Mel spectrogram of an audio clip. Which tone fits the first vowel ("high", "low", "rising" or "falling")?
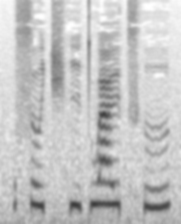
rising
